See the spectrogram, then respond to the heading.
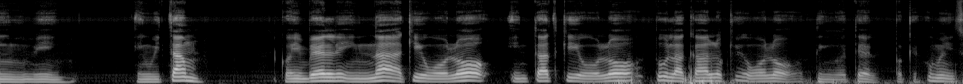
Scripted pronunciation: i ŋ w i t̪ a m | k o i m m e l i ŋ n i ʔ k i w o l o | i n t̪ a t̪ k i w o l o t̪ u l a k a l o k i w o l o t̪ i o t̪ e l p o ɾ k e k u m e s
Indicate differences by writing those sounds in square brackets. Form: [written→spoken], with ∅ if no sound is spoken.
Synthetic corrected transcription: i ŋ w i t̪ a m | k o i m [m→b] e l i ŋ n [i→a] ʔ k i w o l o | i n t̪ a t̪ k i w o l o t̪ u l a k a l o k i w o l o t̪ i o t̪ e l p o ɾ k e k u m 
